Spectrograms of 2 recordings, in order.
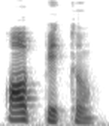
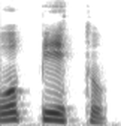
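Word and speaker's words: opto: do indicativo por exemplo dizemos ópito mesmo com aquele l no meio o assento cai no ópito no presente do indicativo os verbos levam o acento na penúltima sílaba Então esse i não cria uma sílaba extra fonemicamente no entanto eu já ouvi algumas pessoas algumas vezes falando eu opito ao conjugar o verbo nesse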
